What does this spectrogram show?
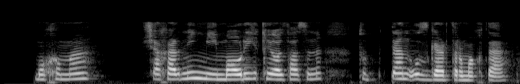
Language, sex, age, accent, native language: Uzbek, female, 18-24, Samarqand, Uzbek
